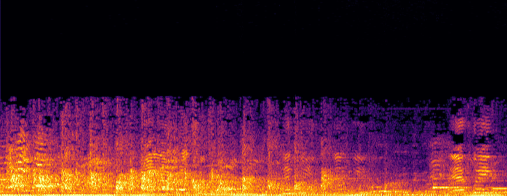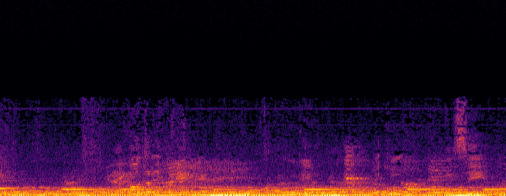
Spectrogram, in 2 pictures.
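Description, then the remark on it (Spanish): A burst of audience applause, dense and loud for roughly four seconds, then thinning out into scattered claps and murmuring voices over a steady low hum. “un aplauso, un aplauso.”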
